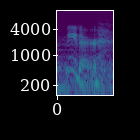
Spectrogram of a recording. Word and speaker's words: Nito: Neato.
